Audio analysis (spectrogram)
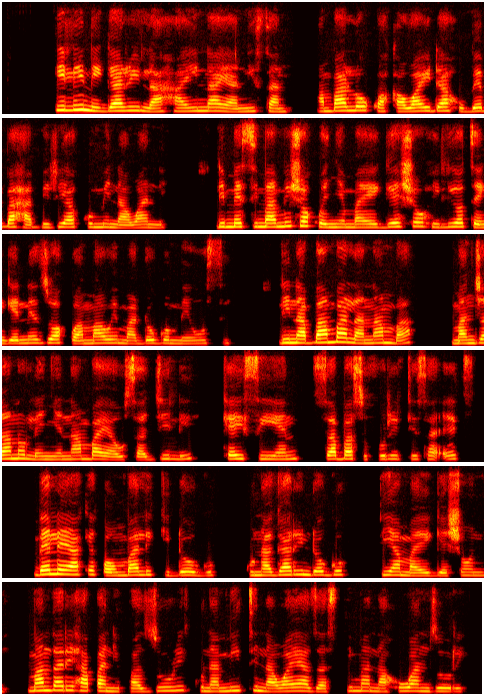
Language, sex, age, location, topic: Swahili, female, 25-35, Nakuru, finance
